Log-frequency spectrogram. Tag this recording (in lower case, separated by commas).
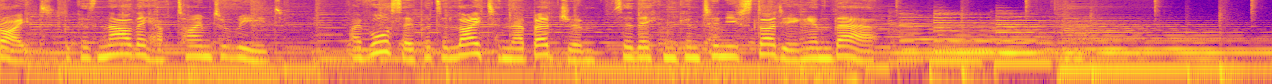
speech, steel guitar, music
